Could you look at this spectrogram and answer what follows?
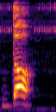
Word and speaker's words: dó: O dó, percebam que ele é forte, a gente ouve o ó bem forte. Por isso, ele é considerado uma monossílaba tônica. O do, por outro lado, o som do o some. Eu vou repetir a oração para vocês perceberem. Eu tinha muito dó do filho da professora. Ele vira quase um u, a gente não fala direito.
